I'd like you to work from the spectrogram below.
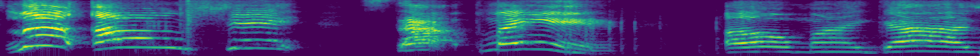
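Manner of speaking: high, slow, breaking with laughter; shrieking with laughter. Real, not acted. Reader reacting to a funny card, shrieking with laughter.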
